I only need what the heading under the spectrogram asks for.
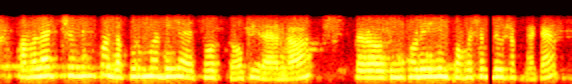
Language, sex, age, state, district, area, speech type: Marathi, female, 18-30, Maharashtra, Kolhapur, urban, conversation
